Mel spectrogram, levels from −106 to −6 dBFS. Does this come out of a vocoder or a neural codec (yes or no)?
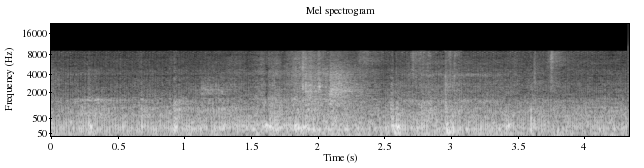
yes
